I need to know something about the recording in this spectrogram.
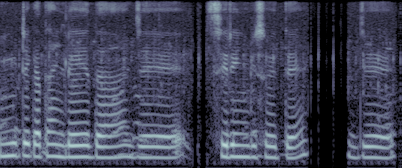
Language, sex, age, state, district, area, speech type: Santali, female, 30-45, West Bengal, Dakshin Dinajpur, rural, spontaneous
